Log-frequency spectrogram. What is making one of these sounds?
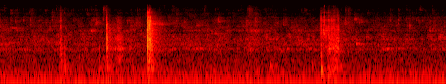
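Plastic toy bricks click and clatter on a table.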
